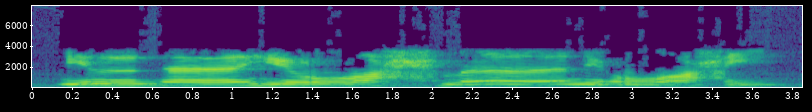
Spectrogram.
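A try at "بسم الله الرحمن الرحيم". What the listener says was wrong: Untuk ra-nya jangan masuk hidung ya. Jangan bismillahirrahmanirrahim. Jangan masuk hidung.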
